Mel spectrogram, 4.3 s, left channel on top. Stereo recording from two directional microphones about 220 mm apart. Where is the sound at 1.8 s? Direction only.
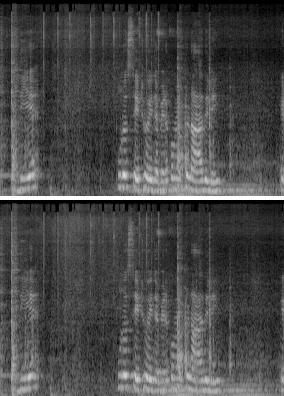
45° left (ahead or behind).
